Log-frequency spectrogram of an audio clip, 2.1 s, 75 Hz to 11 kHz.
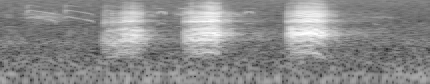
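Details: Fledgling common ravens hatched on April 1st 2022 wait for their parents to feed them; one impatient youngster gives three hoarse, grating caws about half a second apart, over soft outdoor ambience and faint songbird notes.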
